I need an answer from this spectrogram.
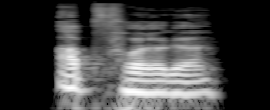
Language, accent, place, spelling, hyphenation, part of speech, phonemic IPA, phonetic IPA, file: German, Germany, Berlin, Abfolge, Ab‧fol‧ge, noun, /ˈapˌfɔlɡə/, [ˈʔapˌfɔlɡə], De-Abfolge.ogg
- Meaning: succession (sequence arranged in order)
